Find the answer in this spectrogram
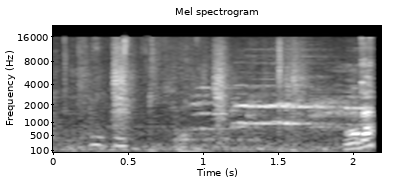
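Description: A rooster crowing, its drawn-out note coming a little over a second in, with a short knock just before.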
